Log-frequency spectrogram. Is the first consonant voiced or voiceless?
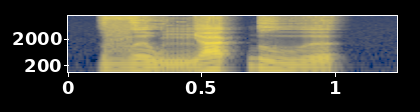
voiced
